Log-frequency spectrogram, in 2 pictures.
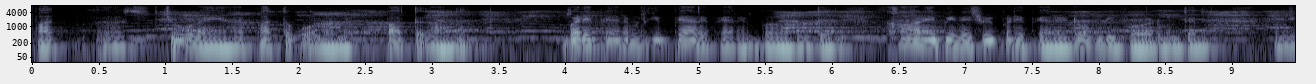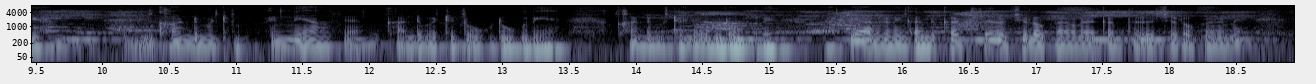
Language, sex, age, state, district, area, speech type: Dogri, male, 18-30, Jammu and Kashmir, Samba, urban, spontaneous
